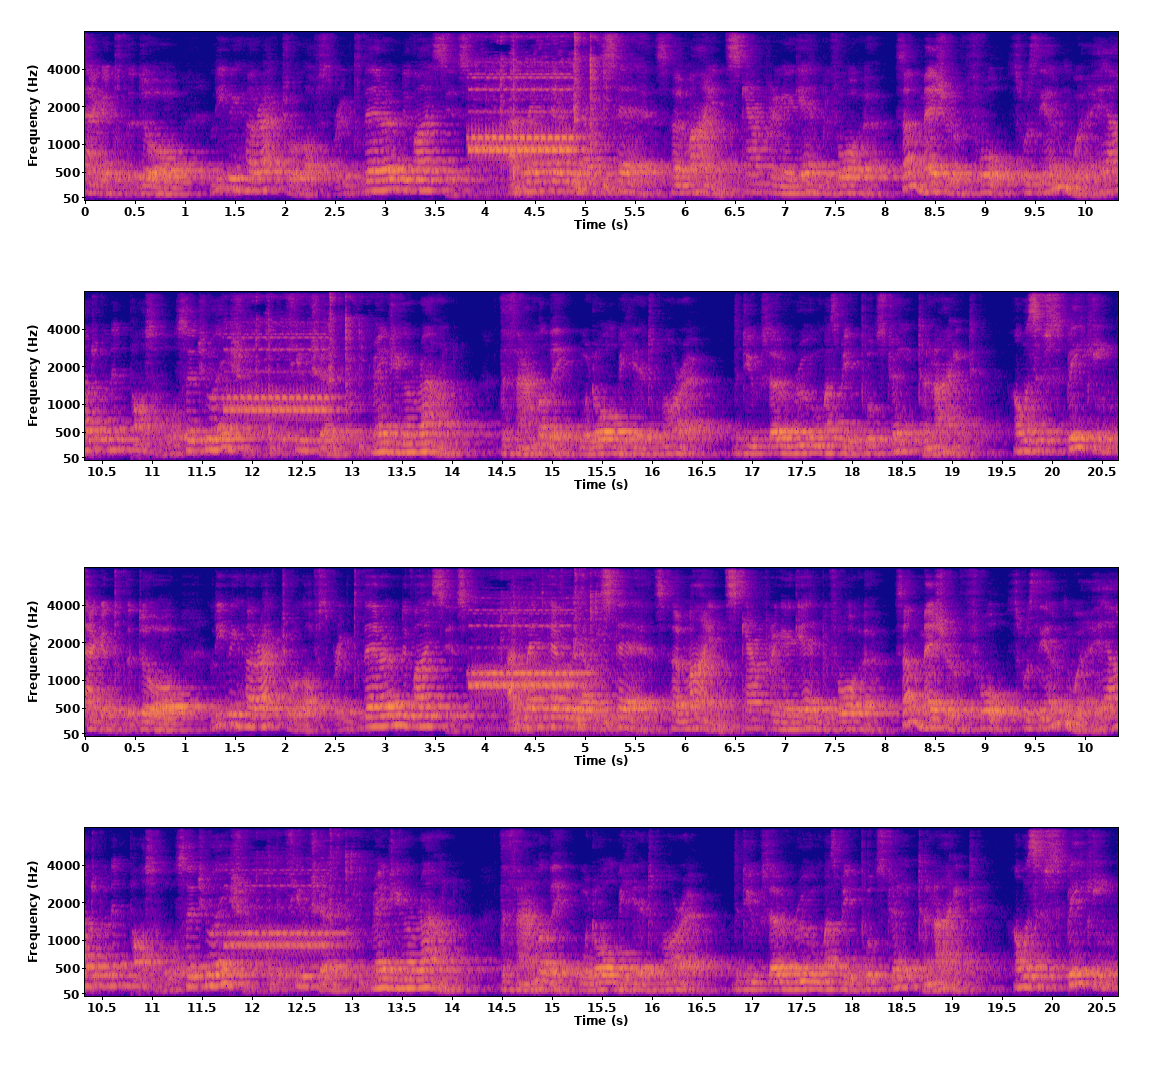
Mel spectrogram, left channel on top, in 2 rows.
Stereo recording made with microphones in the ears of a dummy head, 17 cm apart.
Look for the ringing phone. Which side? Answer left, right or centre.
left.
